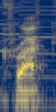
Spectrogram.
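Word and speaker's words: craic: Crack is whack. Yeah, but it's spelled C A C C R A I C.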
